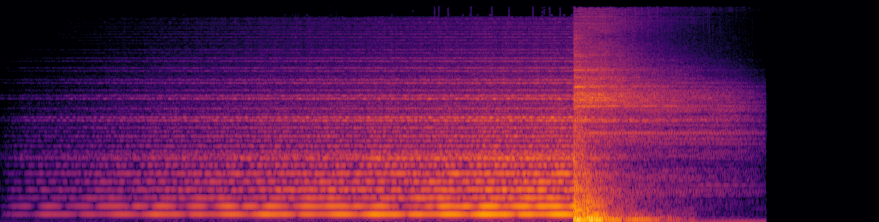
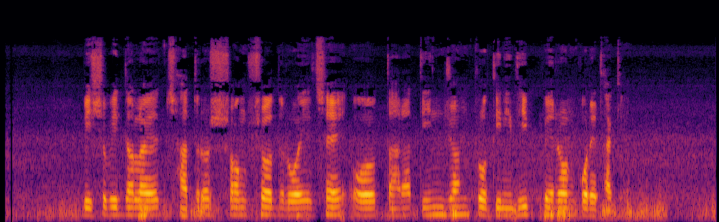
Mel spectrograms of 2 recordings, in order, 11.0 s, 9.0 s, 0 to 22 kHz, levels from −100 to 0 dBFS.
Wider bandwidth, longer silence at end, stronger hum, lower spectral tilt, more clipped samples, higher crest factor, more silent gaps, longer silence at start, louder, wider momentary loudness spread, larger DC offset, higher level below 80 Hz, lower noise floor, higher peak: first, 19.5 kHz vs 11 kHz; first, 1.7 s vs 0.05 s; neither; about the same, -5 dB/octave vs -5.5 dB/octave; neither; about the same, 22 dB vs 18 dB; neither; first, 1.05 s vs 0.55 s; second, -27 LUFS vs -23 LUFS; first, 23 LU vs 10 LU; neither; first, -34 dBFS vs -54 dBFS; first, -61 dBFS vs -47 dBFS; about the same, -6 dBFS vs -4 dBFS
